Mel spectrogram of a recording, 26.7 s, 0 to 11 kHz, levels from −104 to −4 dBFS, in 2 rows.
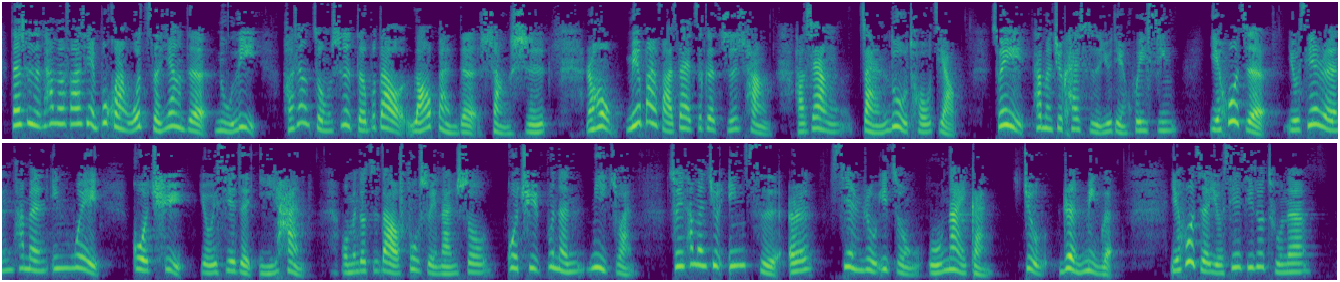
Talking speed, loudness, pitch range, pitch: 260 characters per minute, -29 LUFS, 205-320 Hz, 255 Hz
